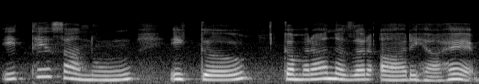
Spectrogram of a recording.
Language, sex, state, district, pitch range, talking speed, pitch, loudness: Punjabi, female, Punjab, Kapurthala, 215-255 Hz, 100 wpm, 235 Hz, -15 LUFS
